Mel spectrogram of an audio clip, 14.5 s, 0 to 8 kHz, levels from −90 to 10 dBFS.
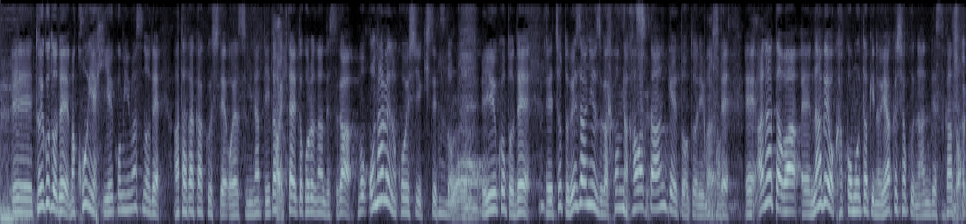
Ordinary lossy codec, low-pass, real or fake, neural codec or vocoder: none; 7.2 kHz; fake; codec, 16 kHz in and 24 kHz out, 2.2 kbps, FireRedTTS-2 codec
